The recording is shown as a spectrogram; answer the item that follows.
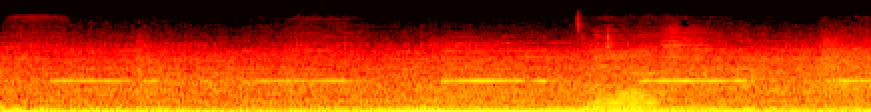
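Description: Reversing alarm on a large vehicle beeping about once a second, each beep about half a second long and one steady pitch. A diesel engine's low rumble runs underneath and swells about two seconds in.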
